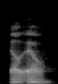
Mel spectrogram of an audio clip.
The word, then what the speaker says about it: Eddryll: So it's Eddryll." Like chlorophyll, but double D, double L.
